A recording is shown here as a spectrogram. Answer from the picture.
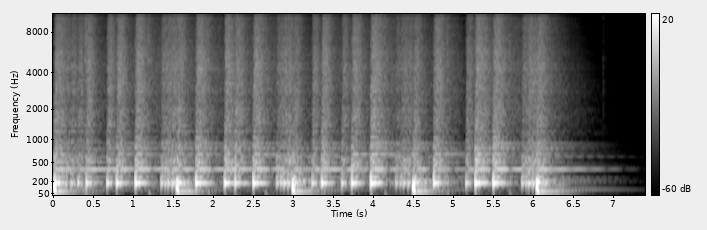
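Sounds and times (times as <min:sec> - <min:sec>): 
jazzy breakbeat: 0:00.0 - 0:05.2.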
